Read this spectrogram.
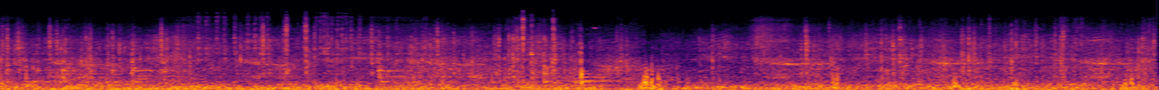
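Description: Wind rumbles loudly against the microphone.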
